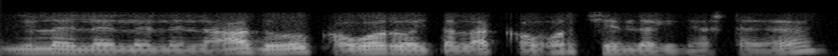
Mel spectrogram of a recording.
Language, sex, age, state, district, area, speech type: Kannada, male, 30-45, Karnataka, Vijayanagara, rural, conversation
